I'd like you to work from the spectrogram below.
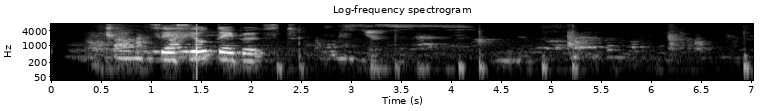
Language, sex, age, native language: Icelandic, female, 10, Icelandic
